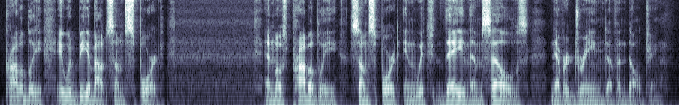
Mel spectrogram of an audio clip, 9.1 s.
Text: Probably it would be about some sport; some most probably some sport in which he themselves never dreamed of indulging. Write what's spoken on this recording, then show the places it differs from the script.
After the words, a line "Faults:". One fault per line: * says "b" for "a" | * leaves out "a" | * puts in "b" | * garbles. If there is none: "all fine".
Probably it would be about some sport; and most probably some sport in which they themselves never dreamed of indulging.
Faults:
* says "and" for "some"
* says "they" for "he"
